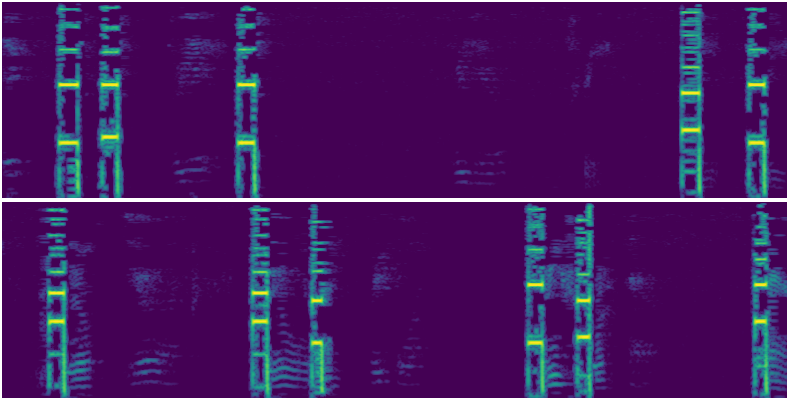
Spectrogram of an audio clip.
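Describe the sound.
Telephone keypad tones as a caller enters a personal ID number for a calling-card service: many short, sharp beeps in small clusters separated by pauses, clear and loud over near silence.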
